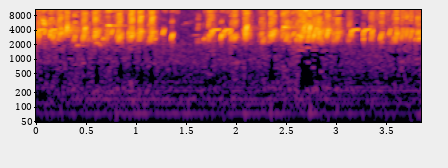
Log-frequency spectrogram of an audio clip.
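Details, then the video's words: Goldfinch tutoring song, European goldfinch, meant for captive birds: tinkling twitter phrases, a clear silent gap near the middle, then a run of distinct slurred chirps. "قدم هذه الآصوات لطائرك الحسون وشاهد ماذا يفعل Chardonneret"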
